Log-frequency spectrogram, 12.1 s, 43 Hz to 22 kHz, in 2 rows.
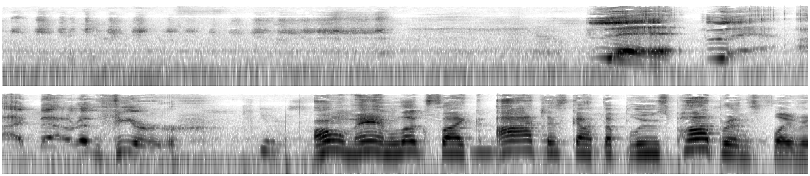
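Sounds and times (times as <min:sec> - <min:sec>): person groaning in disgust: 0:04.4 - 0:07.4.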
